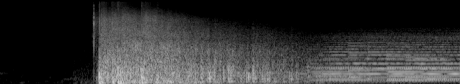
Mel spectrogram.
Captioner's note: thunder, lightning & screech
